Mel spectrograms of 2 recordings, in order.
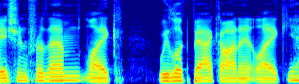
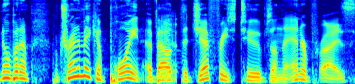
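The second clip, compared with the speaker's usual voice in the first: put-on earnest, insistent, dead-serious tone; 2 semitones higher than usual. Retelling own reaction when someone jokes mid-point: imitating own serious tone. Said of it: "get really serious talking about something".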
